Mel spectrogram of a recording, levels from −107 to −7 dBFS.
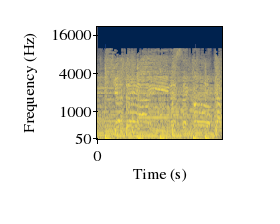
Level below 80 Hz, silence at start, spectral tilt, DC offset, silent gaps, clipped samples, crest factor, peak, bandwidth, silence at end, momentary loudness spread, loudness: -20 dBFS; 0 s; -4.5 dB/octave; under 0.1%; none; under 0.1%; 12 dB; 0 dBFS; 10.5 kHz; 0 s; 2 LU; -12 LUFS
